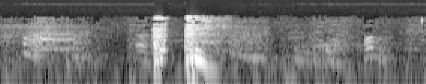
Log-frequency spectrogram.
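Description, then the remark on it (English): A cat gives a loud, drawn-out meow that slides downward in pitch, right after a short sharp burst, with faint voices murmuring before and after. “A meowing noise?”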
